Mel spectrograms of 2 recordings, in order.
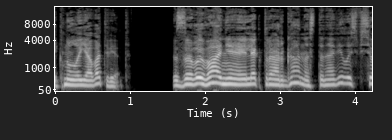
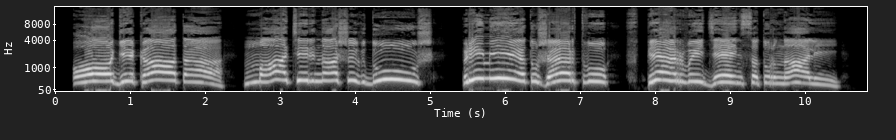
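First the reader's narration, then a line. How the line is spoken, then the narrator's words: Roaring. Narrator (Russian): Взревел Соумс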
